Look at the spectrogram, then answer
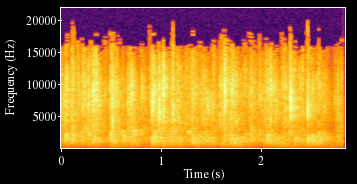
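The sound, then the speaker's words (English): A crowd applauds the preached word, dense overlapping claps forming a continuous bright patter at moderate loudness, with no voices over it. “A round of applause for the word.”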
